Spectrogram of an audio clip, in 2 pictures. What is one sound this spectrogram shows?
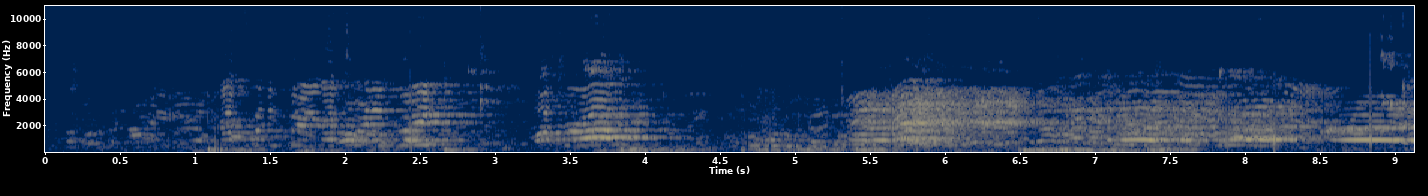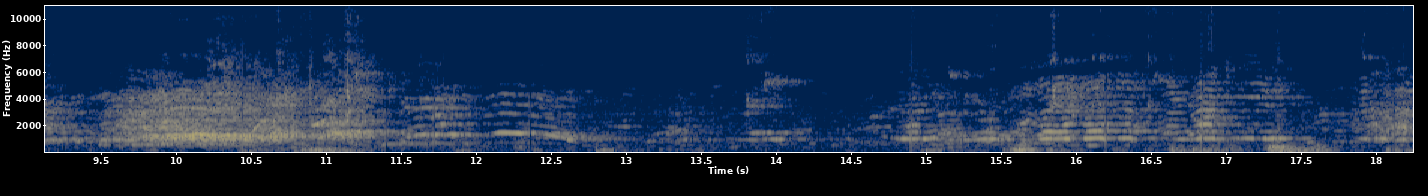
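Spectators in an echoing gym cheer and shout.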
